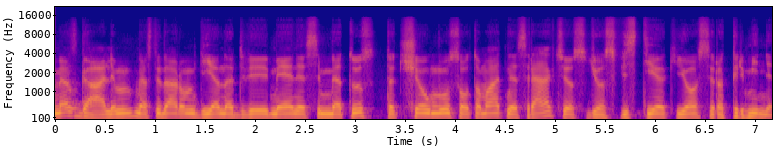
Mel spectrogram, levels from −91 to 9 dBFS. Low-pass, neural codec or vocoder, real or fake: 14.4 kHz; autoencoder, 48 kHz, 32 numbers a frame, DAC-VAE, trained on Japanese speech; fake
